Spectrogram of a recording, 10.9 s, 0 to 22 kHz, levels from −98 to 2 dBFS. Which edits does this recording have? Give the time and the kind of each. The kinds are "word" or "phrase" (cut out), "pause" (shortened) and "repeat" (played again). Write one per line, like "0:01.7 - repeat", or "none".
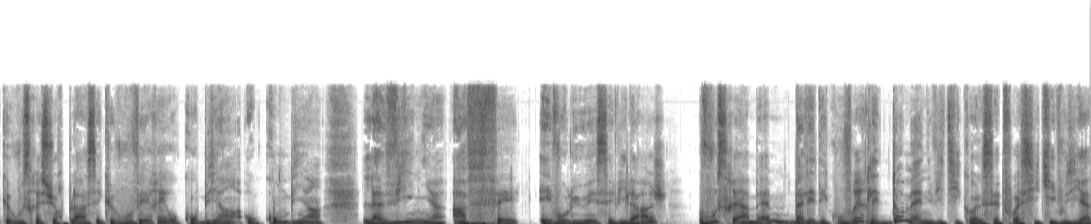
0:04.5 - word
